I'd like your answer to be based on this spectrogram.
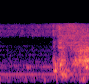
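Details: Person on a mechanical ventilator while speaking: a quiet pause, then a sudden soft rush of airflow as the ventilator delivers a breath.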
